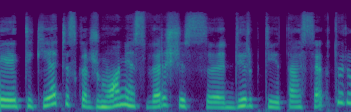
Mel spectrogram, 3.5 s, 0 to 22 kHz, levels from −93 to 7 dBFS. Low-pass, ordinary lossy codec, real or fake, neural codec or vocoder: 14.4 kHz; MP3, 64 kbps; fake; codec, 44.1 kHz, 2.6 kbps, SNAC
